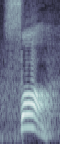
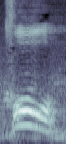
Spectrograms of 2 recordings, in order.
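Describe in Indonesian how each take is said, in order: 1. Penuh, tapi diucapkan terbuka, tidak tertelan. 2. Terdengar seperti tertelan kembali ke tenggorokan. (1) "Lebih tebal ya" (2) "seakan-akan ditelan atau misalnya seakan-akan di ditenggorokan"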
